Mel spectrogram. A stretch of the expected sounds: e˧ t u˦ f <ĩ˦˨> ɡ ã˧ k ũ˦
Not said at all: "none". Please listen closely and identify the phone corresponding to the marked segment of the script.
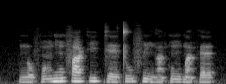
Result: ĩ˦˨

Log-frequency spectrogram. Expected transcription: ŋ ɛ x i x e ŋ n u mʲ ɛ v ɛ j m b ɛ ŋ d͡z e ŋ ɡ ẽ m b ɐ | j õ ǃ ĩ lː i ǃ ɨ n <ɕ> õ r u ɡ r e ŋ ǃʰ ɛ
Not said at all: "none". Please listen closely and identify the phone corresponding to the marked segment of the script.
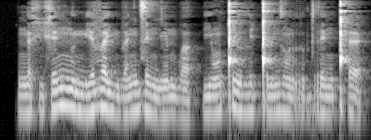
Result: z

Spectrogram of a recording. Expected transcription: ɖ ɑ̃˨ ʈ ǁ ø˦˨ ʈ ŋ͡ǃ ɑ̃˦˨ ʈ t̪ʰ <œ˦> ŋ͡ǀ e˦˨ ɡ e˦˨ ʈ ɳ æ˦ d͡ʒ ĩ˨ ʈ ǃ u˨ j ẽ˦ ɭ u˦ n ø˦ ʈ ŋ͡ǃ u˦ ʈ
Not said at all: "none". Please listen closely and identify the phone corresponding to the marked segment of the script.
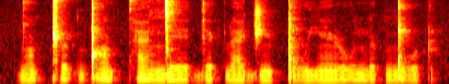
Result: æ˦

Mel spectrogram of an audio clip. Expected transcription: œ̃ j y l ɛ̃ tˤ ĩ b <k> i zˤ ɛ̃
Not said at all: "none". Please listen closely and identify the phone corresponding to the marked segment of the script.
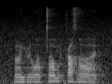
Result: k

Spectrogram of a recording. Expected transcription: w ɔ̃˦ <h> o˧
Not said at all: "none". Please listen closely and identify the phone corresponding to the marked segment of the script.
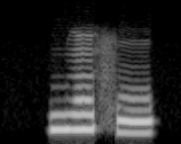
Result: f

